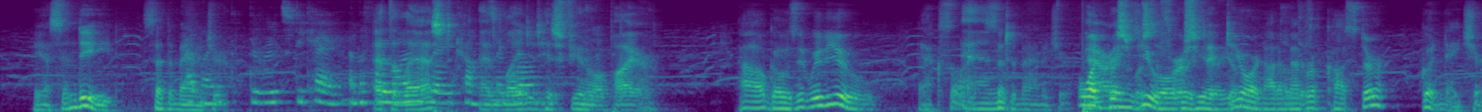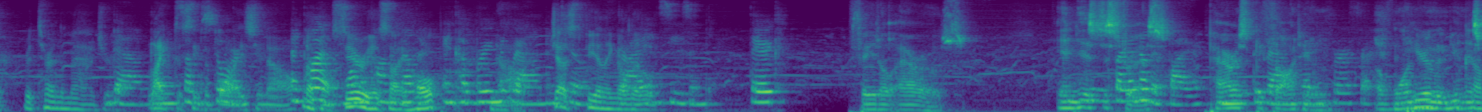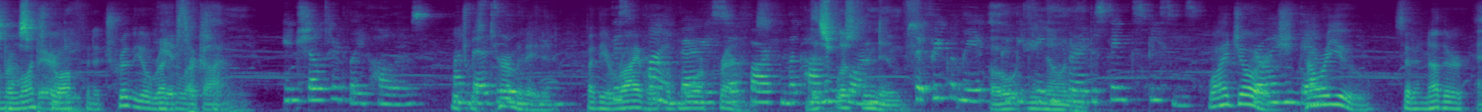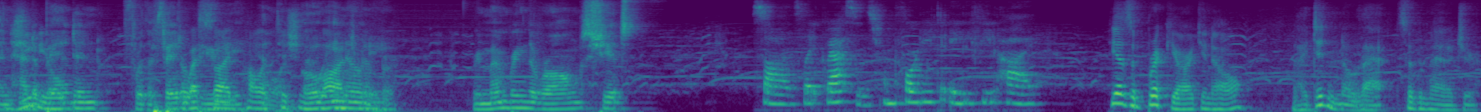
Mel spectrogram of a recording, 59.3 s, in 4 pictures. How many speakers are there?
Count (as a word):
three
